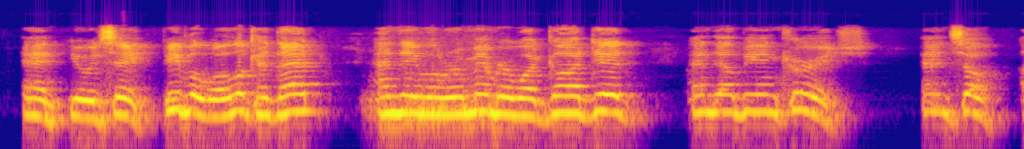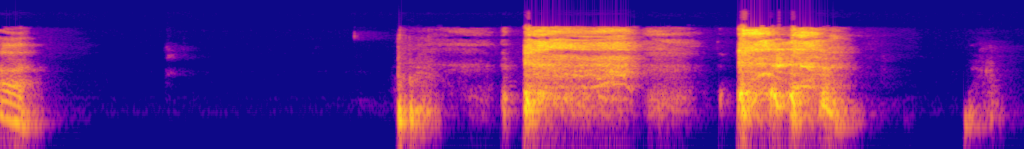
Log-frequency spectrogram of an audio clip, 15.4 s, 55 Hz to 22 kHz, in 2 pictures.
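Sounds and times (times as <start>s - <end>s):
speech: 0.2s - 8.0s
harsh coughing: 10.7s - 14.2s.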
